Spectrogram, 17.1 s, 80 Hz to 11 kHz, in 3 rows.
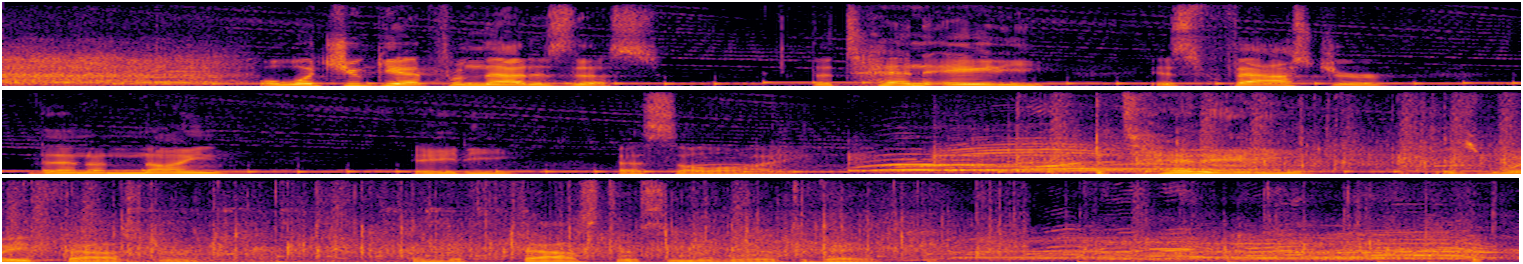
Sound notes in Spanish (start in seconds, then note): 9.3 Vítores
